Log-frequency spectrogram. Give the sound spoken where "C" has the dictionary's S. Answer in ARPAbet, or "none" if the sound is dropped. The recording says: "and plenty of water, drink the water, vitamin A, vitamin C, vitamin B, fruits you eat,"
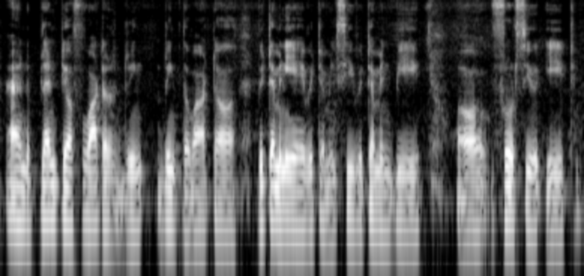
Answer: S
